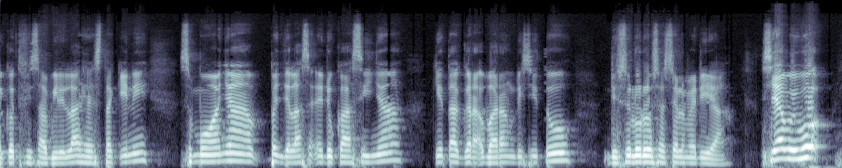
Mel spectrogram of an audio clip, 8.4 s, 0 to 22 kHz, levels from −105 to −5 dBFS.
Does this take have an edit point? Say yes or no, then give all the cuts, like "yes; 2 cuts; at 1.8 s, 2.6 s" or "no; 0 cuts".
no; 0 cuts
